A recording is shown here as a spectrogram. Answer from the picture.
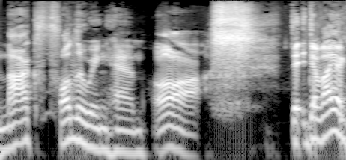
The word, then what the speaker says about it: Fotheringham: Und dann, weil du dieses, weil du dieses TH wieder hast, ne, musste immer Fotheringham. Mhm. Ich habe das wirklich die ganze Woche geübt, damit ich es hier heute ordentlich ausspreche. Mark Fotheringham.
